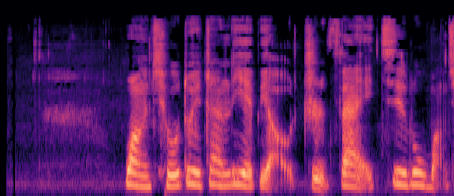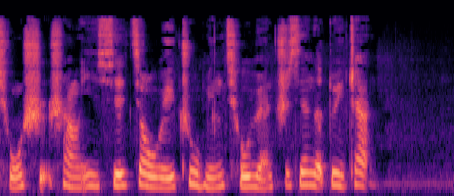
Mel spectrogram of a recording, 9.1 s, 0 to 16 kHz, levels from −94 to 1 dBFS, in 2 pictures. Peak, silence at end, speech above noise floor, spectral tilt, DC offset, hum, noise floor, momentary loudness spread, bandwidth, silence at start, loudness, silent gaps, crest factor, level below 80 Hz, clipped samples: -4 dBFS; 0.85 s; 37 dB; -3.5 dB/octave; under 0.1%; none; -58 dBFS; 6 LU; 11.5 kHz; 1.25 s; -22 LUFS; none; 18 dB; -72 dBFS; under 0.1%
